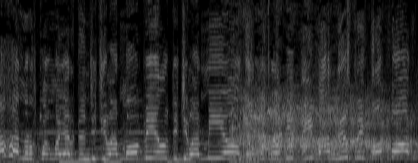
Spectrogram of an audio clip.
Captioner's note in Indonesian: tertawa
